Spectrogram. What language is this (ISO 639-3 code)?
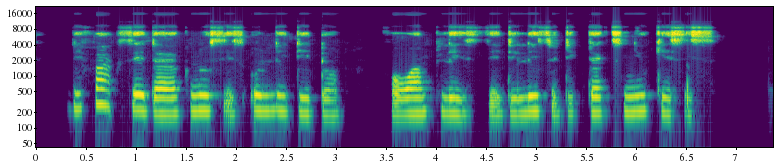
pcm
